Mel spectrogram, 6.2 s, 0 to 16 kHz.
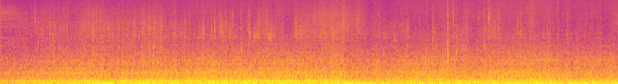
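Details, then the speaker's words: Jaguar XJS with GM automatic transmission, driven slowly in a lower gear: low, steady drone, a humming like farming machinery, normal for these transmissions and nothing to worry about. "If you drive slowly on the lower gears,- -in particular the V12:s, you might hear- -a humming sound from the GM transmission. It’s quite normal, nothing to worry about."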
